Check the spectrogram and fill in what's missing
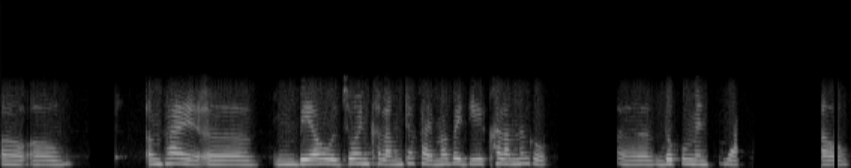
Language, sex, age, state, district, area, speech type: Bodo, female, 18-30, Assam, Kokrajhar, rural, conversation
